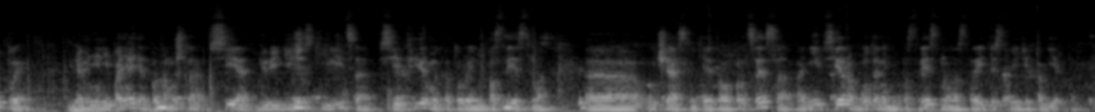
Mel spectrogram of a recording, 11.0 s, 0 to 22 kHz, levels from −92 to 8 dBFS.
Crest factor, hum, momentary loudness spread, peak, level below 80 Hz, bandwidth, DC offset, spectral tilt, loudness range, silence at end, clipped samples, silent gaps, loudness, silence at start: 18 dB; none; 9 LU; -14 dBFS; -50 dBFS; 8 kHz; under 0.1%; -9 dB/octave; 2 LU; 0 s; under 0.1%; none; -33 LUFS; 0 s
